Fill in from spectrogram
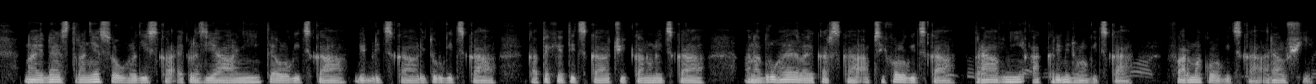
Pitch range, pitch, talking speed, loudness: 95-105 Hz, 95 Hz, 110 wpm, -24 LUFS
